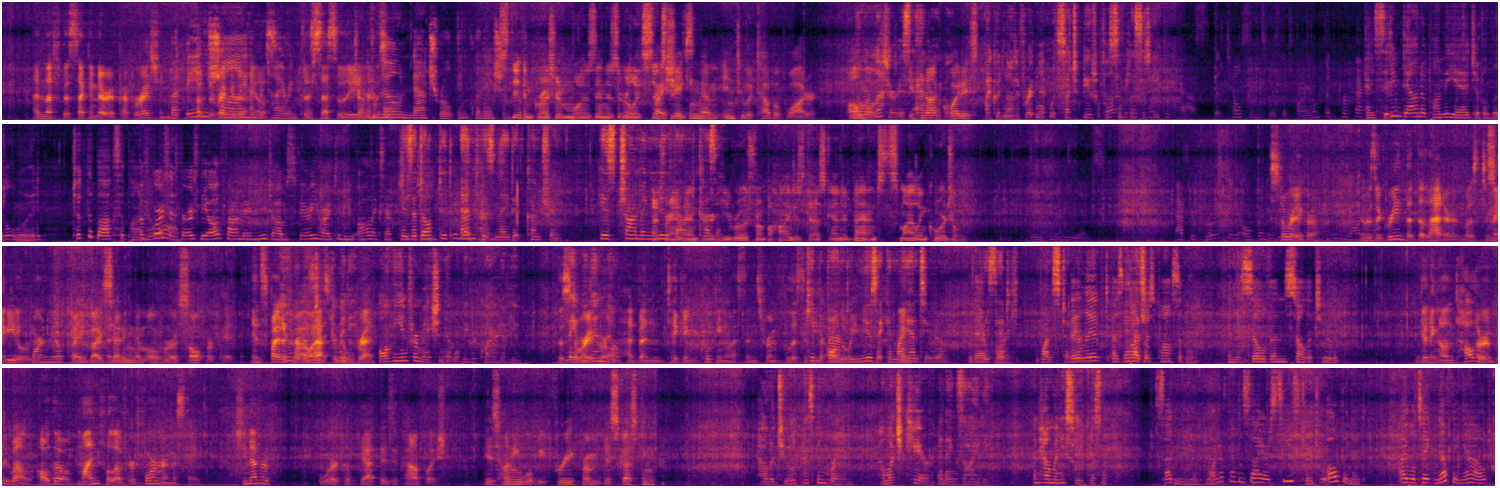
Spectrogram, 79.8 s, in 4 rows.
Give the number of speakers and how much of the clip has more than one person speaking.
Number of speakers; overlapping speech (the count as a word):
nine, about 28%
